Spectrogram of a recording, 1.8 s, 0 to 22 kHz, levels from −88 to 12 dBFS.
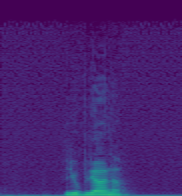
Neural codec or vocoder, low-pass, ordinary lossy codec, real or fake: autoencoder, 48 kHz, 32 numbers a frame, DAC-VAE, trained on Japanese speech; 19.8 kHz; none; fake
